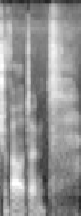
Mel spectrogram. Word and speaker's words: Trevaldwyn: Um, but it is pronounced Travaldwin.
